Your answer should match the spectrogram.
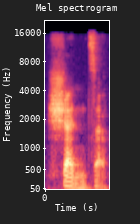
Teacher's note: In a technical perfect diction, and in the south, centre and south Italy, they pronounce it with an open e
